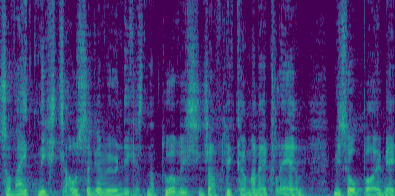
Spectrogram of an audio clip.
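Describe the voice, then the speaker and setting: Somewhat breathy, the voice of a man carries through the clip. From Switzerland. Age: 80s+. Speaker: author. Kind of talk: interview answer. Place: stage. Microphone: lapel.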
